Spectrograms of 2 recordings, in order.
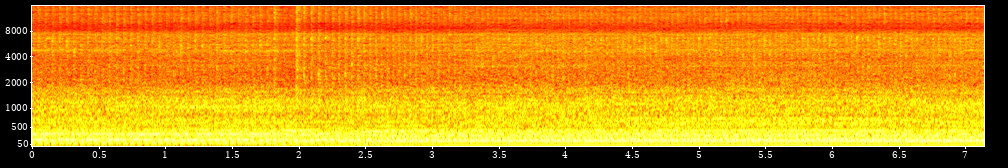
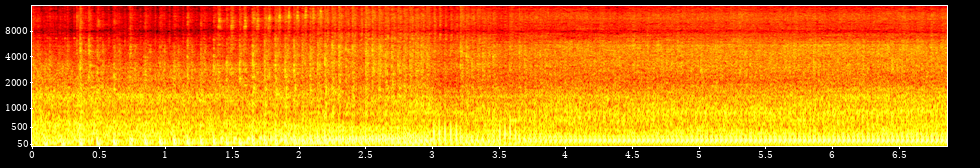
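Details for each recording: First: Single-cylinder engine on a garden tractor mower after deck and drive belt repair, first test run; steady but lazy low-pitched running, governor set too low and about to be turned up: low governed engine speed. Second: Lawn tractor engine after moving the governor spring over one hole, targeting about 3600 rpm: uneven chugging climbs, then settles into a steady, even drone; proper governed engine speed.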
